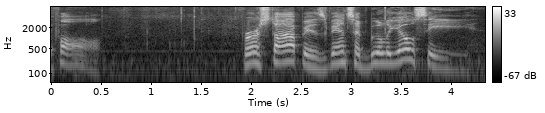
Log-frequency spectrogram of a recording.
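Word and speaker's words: Bugliosi: First stop is Vincent Bulliosce. The G is silent.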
